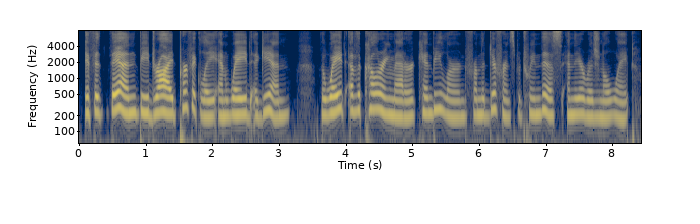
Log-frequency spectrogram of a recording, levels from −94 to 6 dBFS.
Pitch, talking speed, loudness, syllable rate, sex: 215 Hz, 190 wpm, -20 LUFS, 5.6 syllables/s, female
